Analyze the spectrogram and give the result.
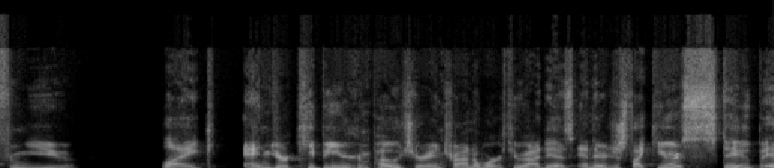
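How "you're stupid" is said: put-on high-pitched Valley-accent sneer; mock Valley whine, pitched up. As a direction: imitate a scoffing Valley accent. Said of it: "he has, like, a weird Valley accent".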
